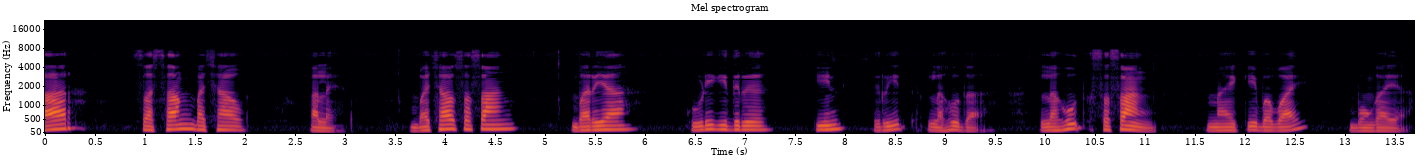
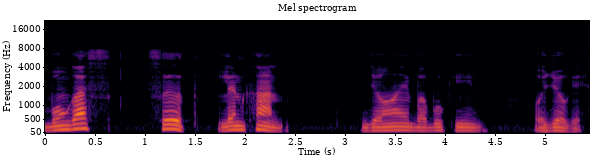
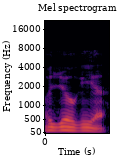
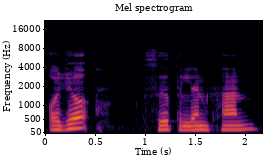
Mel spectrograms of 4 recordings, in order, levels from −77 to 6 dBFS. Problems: none marked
